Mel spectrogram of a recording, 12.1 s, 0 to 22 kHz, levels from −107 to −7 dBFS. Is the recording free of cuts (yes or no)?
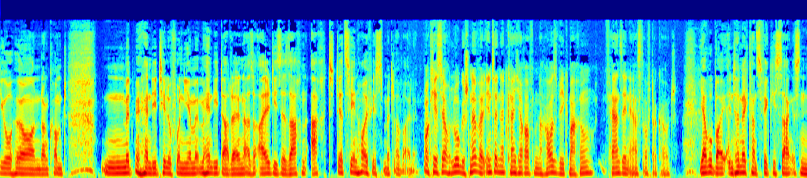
no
